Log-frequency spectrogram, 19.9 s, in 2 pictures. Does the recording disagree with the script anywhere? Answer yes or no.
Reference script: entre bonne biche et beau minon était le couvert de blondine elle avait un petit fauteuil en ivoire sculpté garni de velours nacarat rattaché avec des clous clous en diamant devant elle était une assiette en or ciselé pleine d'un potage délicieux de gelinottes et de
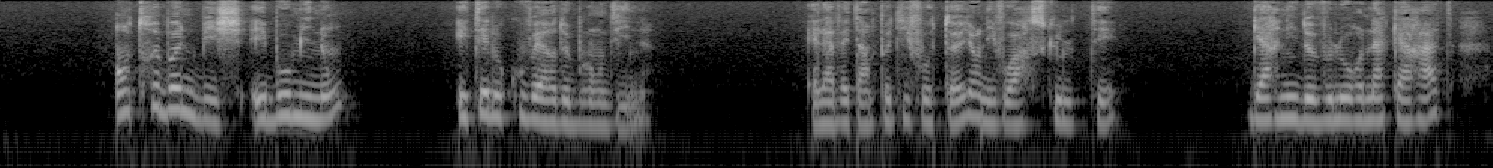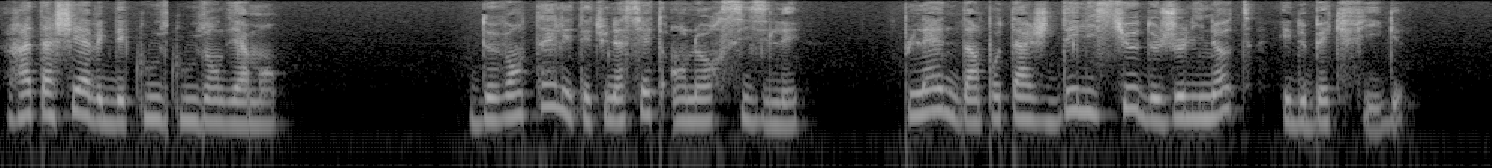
no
